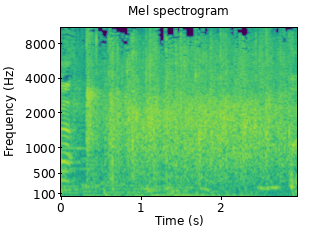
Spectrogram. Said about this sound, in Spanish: Suenan los aplausos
